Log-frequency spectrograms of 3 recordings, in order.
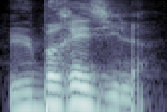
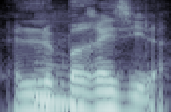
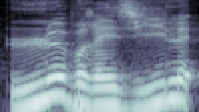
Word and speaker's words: le Brésil: Hier, le Brésil a perdu 3-0 contre l'Argentine, je sais pas, en football, au hasard. Voilà, on ne va pas prononcer le, on va prononcer juste le L, le Brésil.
